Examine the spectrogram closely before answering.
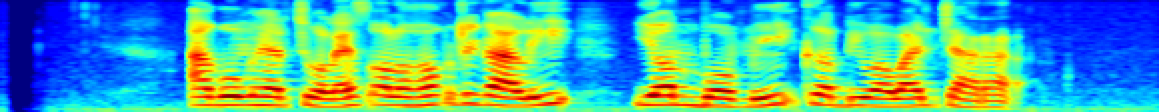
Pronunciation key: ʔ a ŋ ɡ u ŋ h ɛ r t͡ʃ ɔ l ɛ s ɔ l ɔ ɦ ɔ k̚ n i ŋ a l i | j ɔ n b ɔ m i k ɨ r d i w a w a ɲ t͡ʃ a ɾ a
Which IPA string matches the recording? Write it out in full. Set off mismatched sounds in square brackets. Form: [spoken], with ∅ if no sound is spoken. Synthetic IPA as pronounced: ʔ a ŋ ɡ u ŋ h ɛ r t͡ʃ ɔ l ɛ s ɔ l ɔ ɦ ɔ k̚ n i ŋ a l i | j ɔ n b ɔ m i k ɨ r d i w a w a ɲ t͡ʃ a ɾ a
